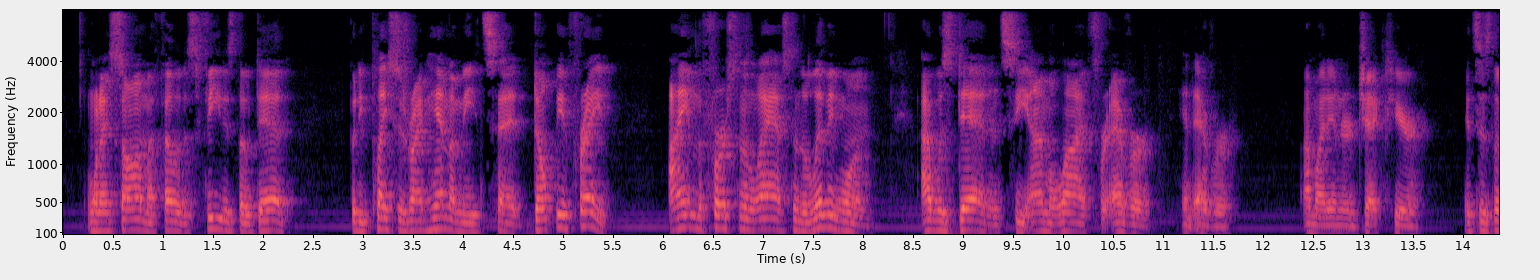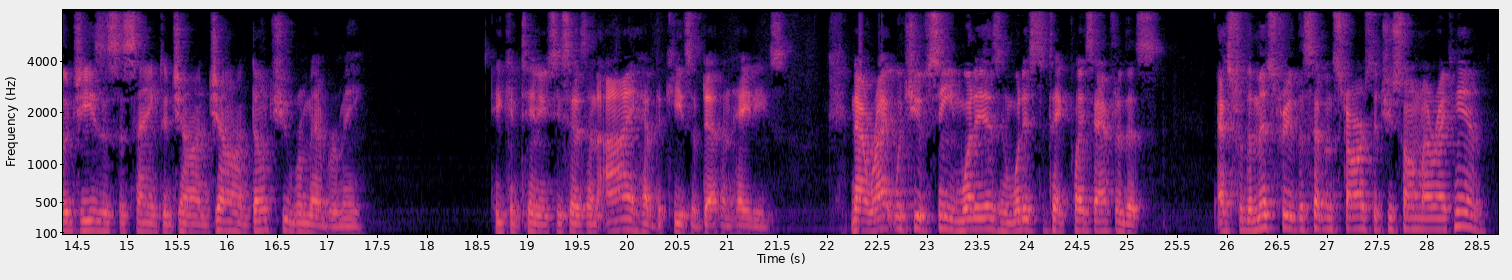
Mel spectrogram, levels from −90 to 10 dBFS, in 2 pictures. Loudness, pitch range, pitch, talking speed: -27 LUFS, 105-145 Hz, 125 Hz, 225 wpm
